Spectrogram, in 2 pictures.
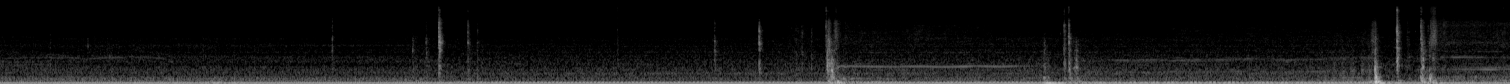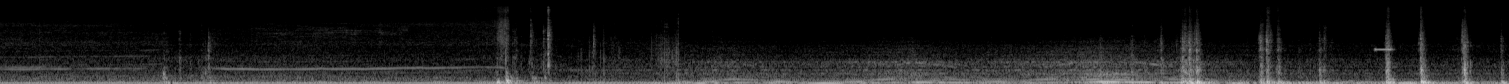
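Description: Kia Sorento idling with a steady low hum while its power window motors whine as the windows run, twice, each run starting and stopping with a click. Near the end a sound swings up and down in pitch several times, with a few knocks.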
